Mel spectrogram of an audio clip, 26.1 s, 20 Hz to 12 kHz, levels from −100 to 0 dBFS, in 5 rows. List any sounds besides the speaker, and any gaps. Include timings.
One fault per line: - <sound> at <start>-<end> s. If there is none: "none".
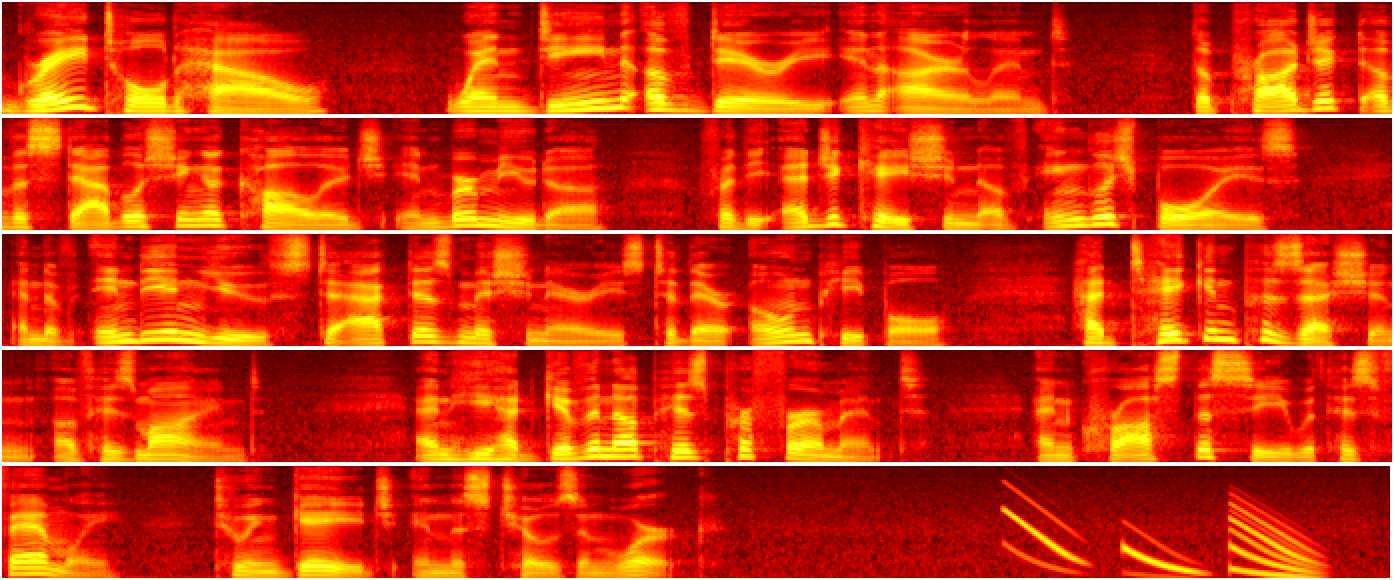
- chirp at 24.6-25.8 s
